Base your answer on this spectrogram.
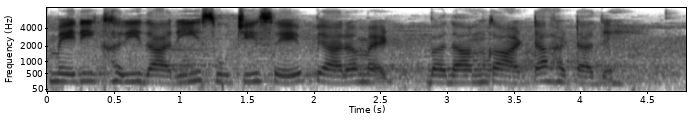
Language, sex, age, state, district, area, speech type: Hindi, female, 18-30, Madhya Pradesh, Hoshangabad, rural, read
